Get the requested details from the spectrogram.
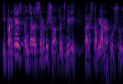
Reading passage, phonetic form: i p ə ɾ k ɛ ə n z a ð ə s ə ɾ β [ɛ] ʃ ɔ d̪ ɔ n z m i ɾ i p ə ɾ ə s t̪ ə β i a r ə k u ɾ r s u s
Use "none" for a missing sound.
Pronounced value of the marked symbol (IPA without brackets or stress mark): i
